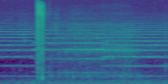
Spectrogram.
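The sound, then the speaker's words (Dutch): A siren wails from a very small toy fire engine, giving a quiet, steady tone rich in overtones. A brief sharp click comes near the start. “Feestelijke sirenes.”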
